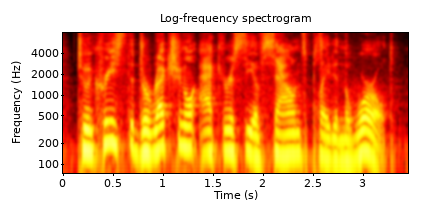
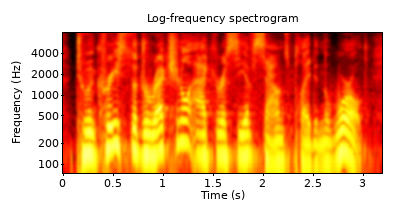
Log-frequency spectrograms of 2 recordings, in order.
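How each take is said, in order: The two takes are said the same way.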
